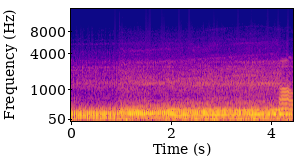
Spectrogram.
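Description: A Ducati Streetfighter V4 S (2020) sport motorcycle engine with stock exhaust idles and revs with a rough, rattly exhaust note, close and loud, steady throughout with a brief rising rev near the end.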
